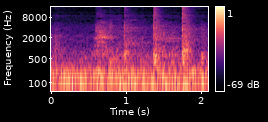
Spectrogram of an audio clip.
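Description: Four short, soft noise bursts from people doing dumbbell single-leg squats onto a bench, over a low steady room rumble.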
